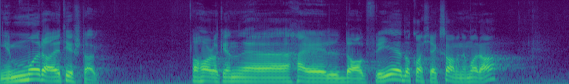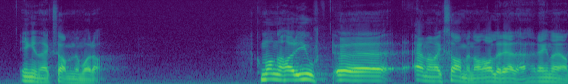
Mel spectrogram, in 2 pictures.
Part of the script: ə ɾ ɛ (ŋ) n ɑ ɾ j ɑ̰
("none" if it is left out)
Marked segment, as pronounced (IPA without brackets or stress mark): ŋ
